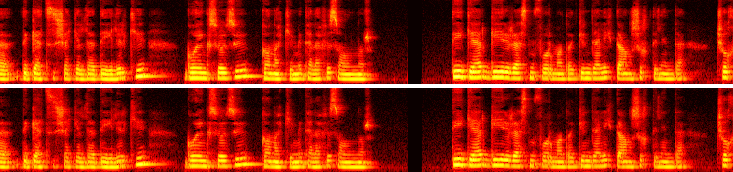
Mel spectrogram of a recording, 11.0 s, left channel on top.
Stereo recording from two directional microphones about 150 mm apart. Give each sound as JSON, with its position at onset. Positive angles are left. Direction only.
{"t": 0.0, "sound": "a woman's voice", "side_deg": 15}
{"t": 6.8, "sound": "a woman's voice", "side_deg": 10}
